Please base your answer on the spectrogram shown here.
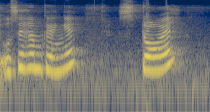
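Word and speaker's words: stoicism: से, उसे हम कहेंगे स्टोइज्म। सो इसका प्रोनाउंसिएशन आपको पता है, STOUH, मैं फिर से लिख देती हूँ, STOUHS, USIZM।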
